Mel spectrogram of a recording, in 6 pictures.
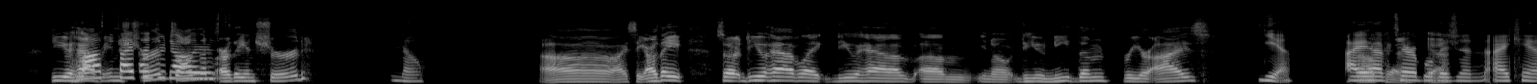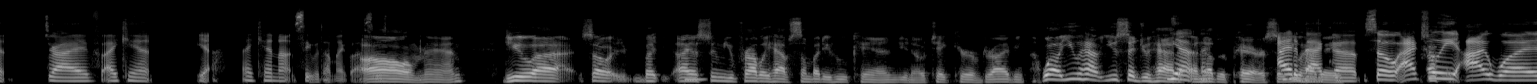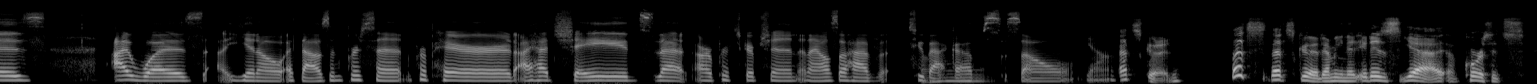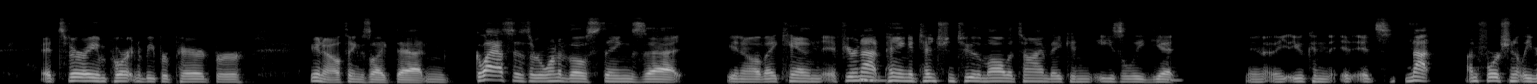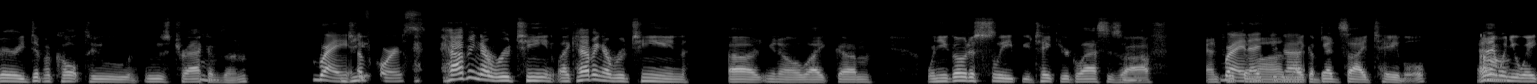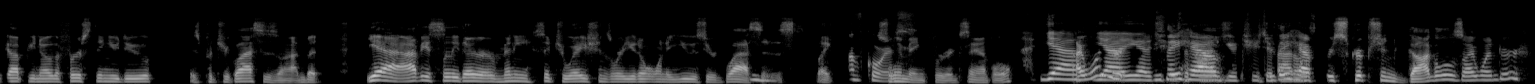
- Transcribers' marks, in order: tapping; other background noise
- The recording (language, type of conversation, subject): English, advice, How can I recover my confidence after being humiliated by a public mistake?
